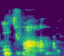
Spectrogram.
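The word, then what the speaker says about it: Étoile: Did I pronounce that correctly? Yeah, ITWA.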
